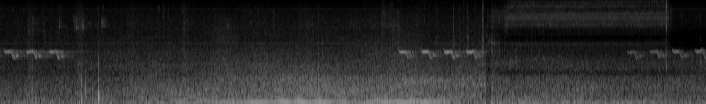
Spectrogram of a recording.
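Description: A small songbird singing a quick phrase of four repeated notes, three times. A low drone swells and fades in the middle and is the loudest sound.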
